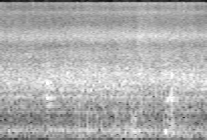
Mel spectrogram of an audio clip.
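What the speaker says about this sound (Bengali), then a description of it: "এটা আমি ঢেলে দেবো সবজিটা" Boiled vegetables poured into a pot of fried spices, setting off a steady, loud sizzle with scraping stir sounds, continuous and close.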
